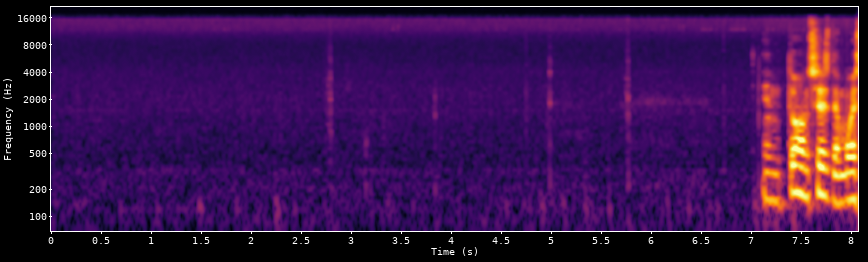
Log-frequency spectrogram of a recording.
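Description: A stylus taps softly on a tablet.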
